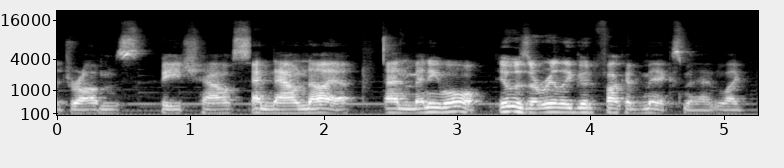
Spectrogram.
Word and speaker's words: Ngaiire: It's spelled as N-G-A-I-I-R-E. But it's pronounced Naya, I believe.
